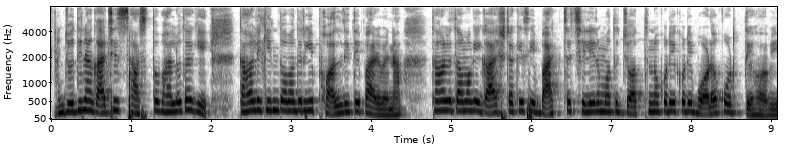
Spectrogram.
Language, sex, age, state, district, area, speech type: Bengali, female, 60+, West Bengal, Purba Medinipur, rural, spontaneous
